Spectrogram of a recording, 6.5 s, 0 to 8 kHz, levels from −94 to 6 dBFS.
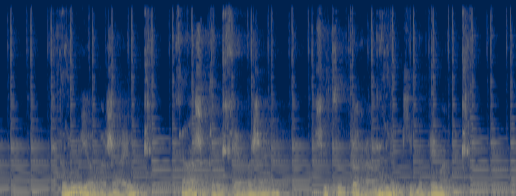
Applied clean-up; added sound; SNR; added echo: none; Acoustic guitar; 9 dB; reverberation time 0.7 s.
